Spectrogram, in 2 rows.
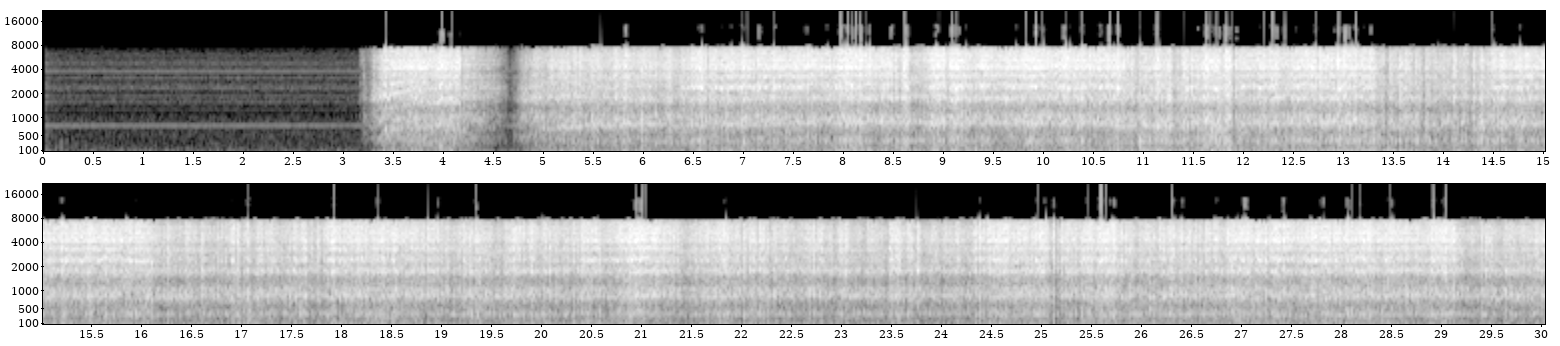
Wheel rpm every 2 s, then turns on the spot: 0, 70, 140, 220, 230, 210, 220, 210, 220, 220, 230, 230, 230, 220, 220.
none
